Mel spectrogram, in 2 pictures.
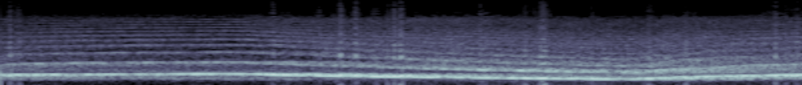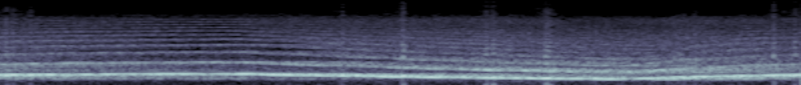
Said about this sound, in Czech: Ja sam sve vrijeme kad god krenu sirene mislila da to u stvari dolazi iz te fontane, zato što je ta fontana imala neki oblik sirene.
